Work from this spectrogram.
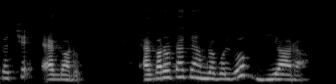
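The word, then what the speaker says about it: ग्यारह: 11টাকে আমরা বলবো গিয়ারা, গয় জফলা আকার র আর হ, গিয়ারা। 11টাকে বলবো গিয়ারা।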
